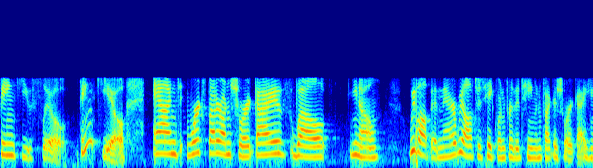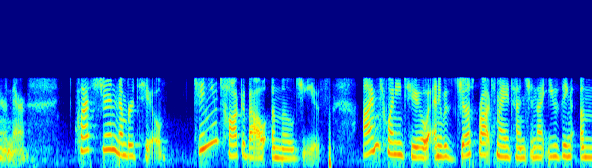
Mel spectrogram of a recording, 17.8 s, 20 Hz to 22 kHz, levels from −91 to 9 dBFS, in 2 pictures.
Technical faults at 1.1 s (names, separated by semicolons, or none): iLBC codec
